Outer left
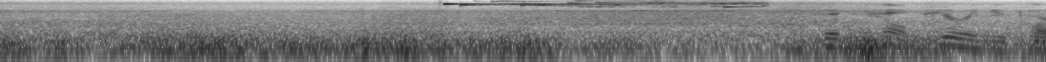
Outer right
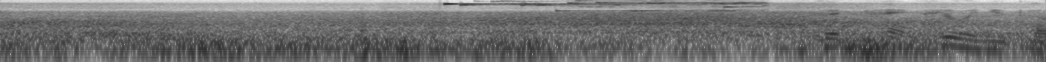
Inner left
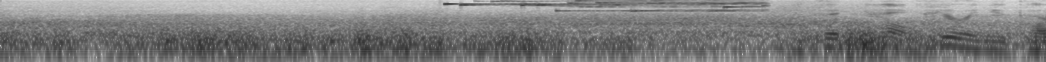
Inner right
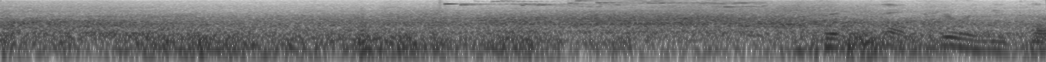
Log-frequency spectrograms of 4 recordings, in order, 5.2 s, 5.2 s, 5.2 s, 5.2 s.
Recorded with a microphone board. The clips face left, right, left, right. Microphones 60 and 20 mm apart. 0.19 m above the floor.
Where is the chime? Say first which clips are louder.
Outer right 5 dB, inner left 2 dB; 55° left (ahead or behind).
